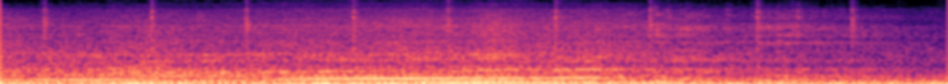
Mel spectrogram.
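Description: A car engine revs loudly close by on a street where a delivery driver is parked, its rising drone swelling steadily and holding for several seconds with no talk over it.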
